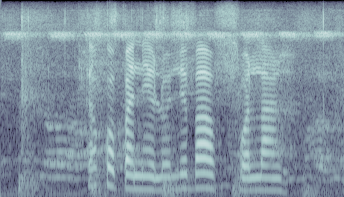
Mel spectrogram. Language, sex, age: Southern Sotho, female, 30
